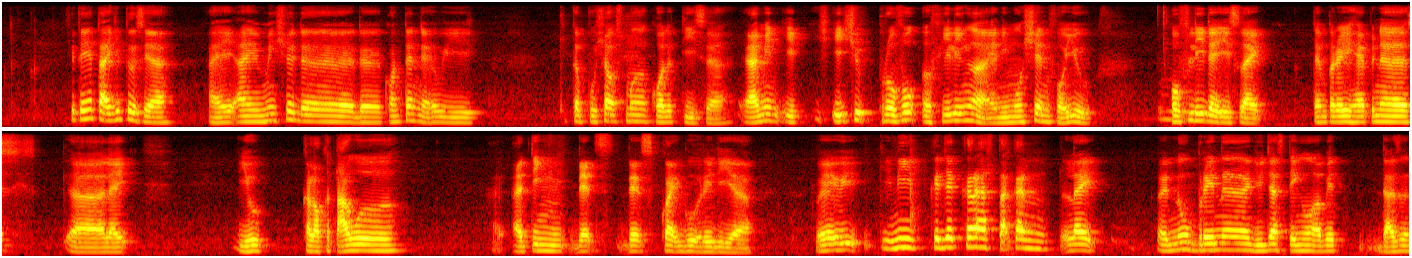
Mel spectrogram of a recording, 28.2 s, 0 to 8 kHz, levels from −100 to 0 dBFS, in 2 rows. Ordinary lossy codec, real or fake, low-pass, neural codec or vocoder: none; real; 7.2 kHz; none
